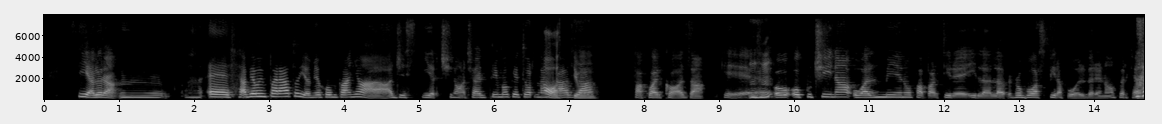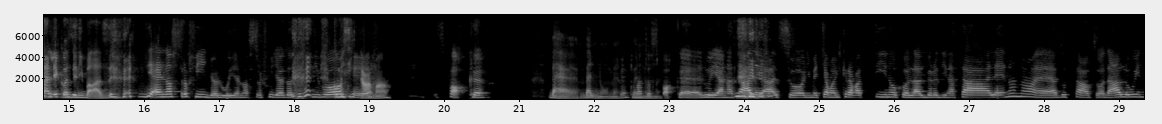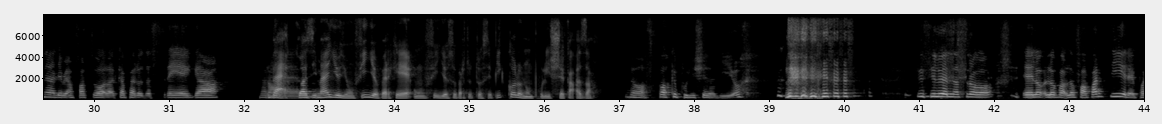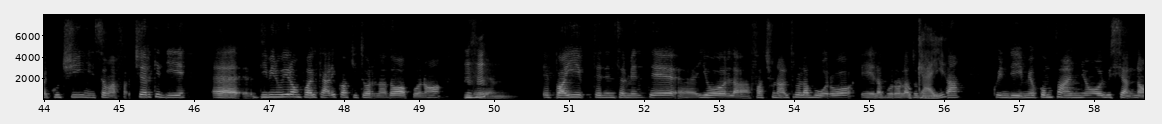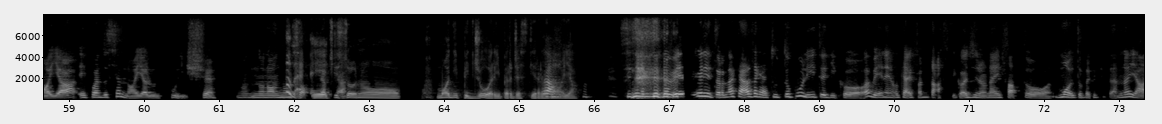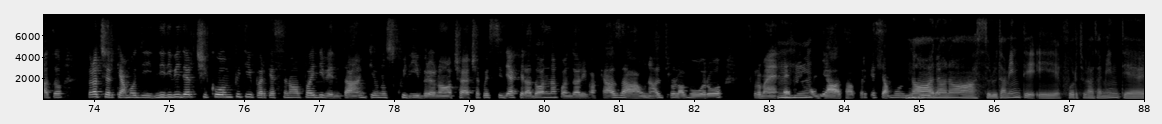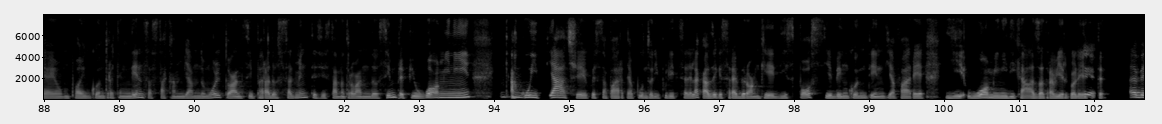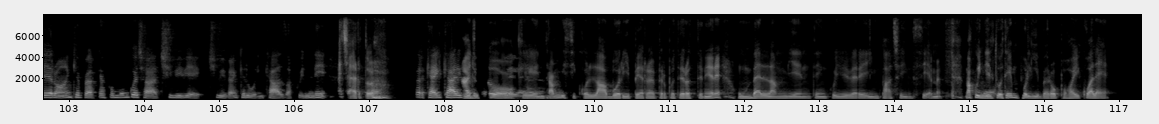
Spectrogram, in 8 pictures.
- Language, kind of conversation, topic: Italian, podcast, Come bilanci il lavoro e il tempo per te stesso?
- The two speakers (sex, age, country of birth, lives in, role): female, 25-29, Italy, France, host; female, 25-29, Italy, Italy, guest
- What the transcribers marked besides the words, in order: chuckle; chuckle; chuckle; tapping; chuckle; chuckle; other background noise; chuckle; laughing while speaking: "assolutamen"; chuckle; "cioè" said as "ceh"; chuckle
